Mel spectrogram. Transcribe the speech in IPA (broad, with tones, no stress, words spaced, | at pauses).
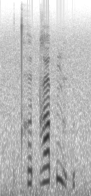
t̪ʰə˨˩t̚ɣa˦˥k̚ ŋɨ̰˧˨ʔ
